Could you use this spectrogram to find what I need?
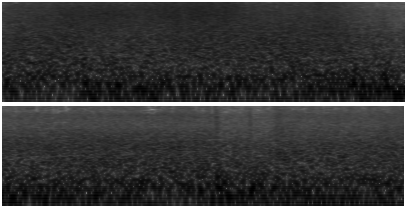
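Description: Strong wind rushes loudly.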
